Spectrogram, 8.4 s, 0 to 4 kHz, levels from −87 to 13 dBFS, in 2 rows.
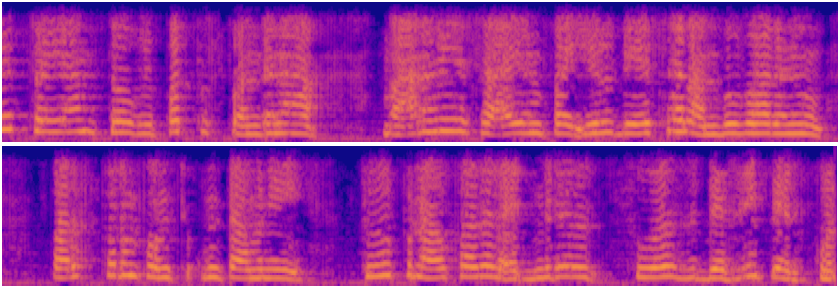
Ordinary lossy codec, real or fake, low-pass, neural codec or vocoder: Opus, 64 kbps; fake; 3.6 kHz; vocoder, 22.05 kHz, 80 mel bands, WaveNeXt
